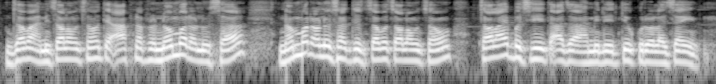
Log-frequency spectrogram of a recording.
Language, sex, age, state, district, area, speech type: Nepali, male, 45-60, West Bengal, Kalimpong, rural, spontaneous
